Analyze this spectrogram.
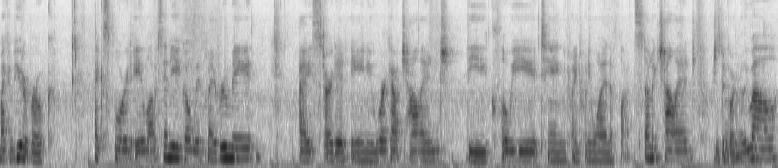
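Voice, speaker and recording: Amid audible room echo and noticeable background noise, a woman with an American accent speaks at a fairly low pitch in monotone, flat intonation. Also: fairly slow pace. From US West Coast, Los Angeles. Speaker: beauty and lifestyle vlogger. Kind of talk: casual monthly favorites vlog. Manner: casual, filler-heavy (um, like).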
